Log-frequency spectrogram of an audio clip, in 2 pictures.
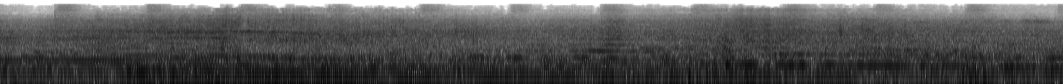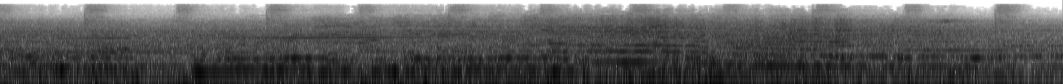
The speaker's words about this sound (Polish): Po raz pierwszy w tym sezonie na Torze Poznań meldują się specjaliści od wyścigów auta Suzuki Swift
